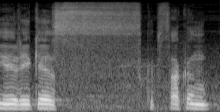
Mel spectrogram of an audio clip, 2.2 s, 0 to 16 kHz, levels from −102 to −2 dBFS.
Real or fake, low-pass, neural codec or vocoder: real; 14.4 kHz; none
